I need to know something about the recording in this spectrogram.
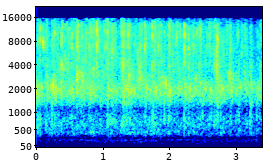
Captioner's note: applause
